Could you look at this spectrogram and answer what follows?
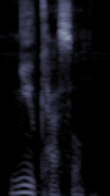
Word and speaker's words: Newcastle: So the stress is on the first part, Newcastle.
